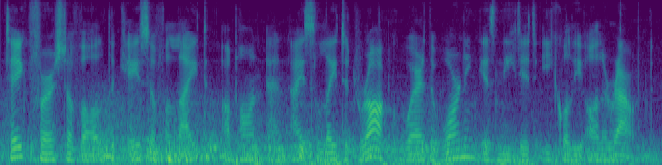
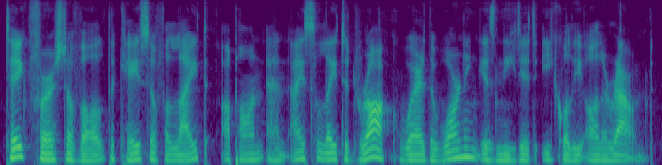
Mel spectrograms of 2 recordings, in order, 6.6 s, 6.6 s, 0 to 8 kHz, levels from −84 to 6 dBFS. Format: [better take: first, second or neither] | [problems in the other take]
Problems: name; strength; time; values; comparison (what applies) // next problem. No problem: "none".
second | background sound (Thunder); 1 dB below the speech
